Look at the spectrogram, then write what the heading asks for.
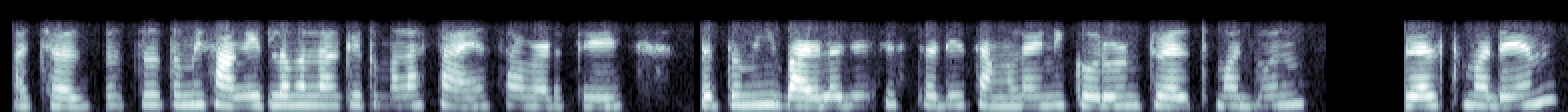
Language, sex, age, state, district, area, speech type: Marathi, female, 18-30, Maharashtra, Wardha, rural, conversation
